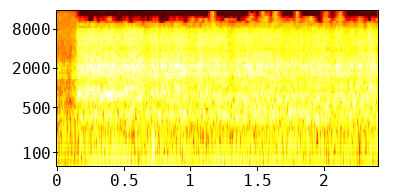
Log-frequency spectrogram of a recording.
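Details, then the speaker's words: 1999 Plymouth Neon Style, manual, idle: a gravelly whir starts when the clutch is let out and mostly goes away with the clutch in. Owner says it needs a transmission, and it also pops out of 5th. Worn gearbox bearings suspected. "I don't know if we can hear that on the film, but I'm assuming we're going to be able to. It makes quite the noise. Now clutch back in. Noise kind of goes away."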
